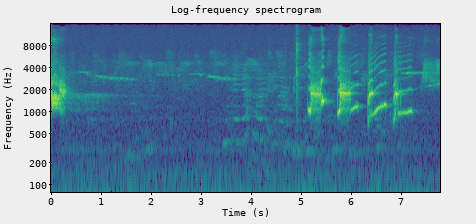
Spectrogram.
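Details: White-rumped shama training song for many-voiced, fast singing: one brief rough note, a long quiet stretch with a faint thin whistle, then four sharp descending-and-rising whistled notes in quick succession.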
